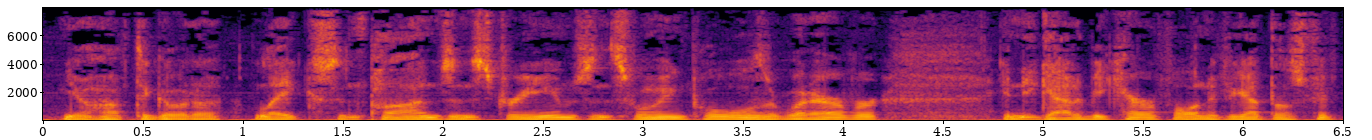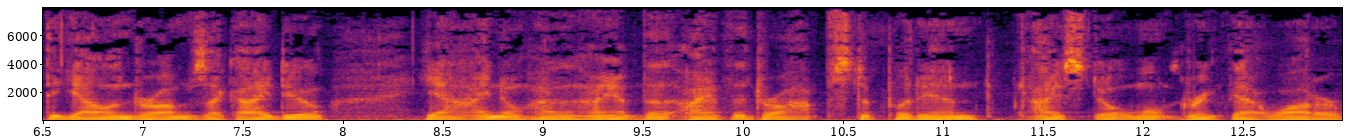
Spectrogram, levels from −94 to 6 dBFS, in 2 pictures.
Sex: male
